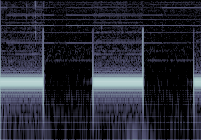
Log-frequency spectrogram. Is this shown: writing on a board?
no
